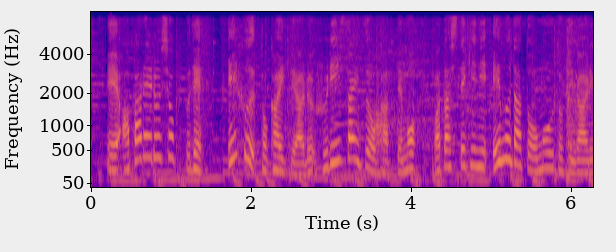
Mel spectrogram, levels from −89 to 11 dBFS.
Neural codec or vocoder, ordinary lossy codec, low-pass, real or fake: none; AAC, 32 kbps; 7.2 kHz; real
